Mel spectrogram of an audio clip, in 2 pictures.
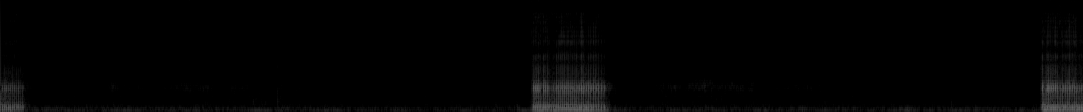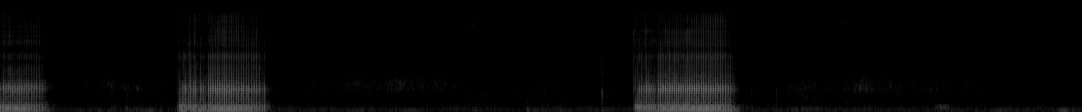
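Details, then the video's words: Sleeping Shih Tzu named Uijung snores in a quiet room, recorded without editing. Four separate loud, buzzy snores, each roughly a second long, come at uneven gaps of two to five seconds, with near silence between them. "시츄 코골이"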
